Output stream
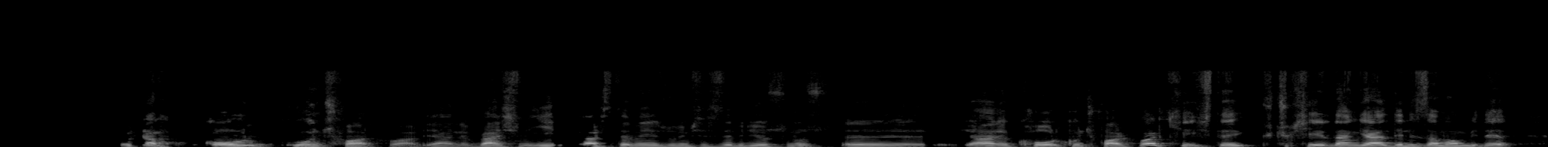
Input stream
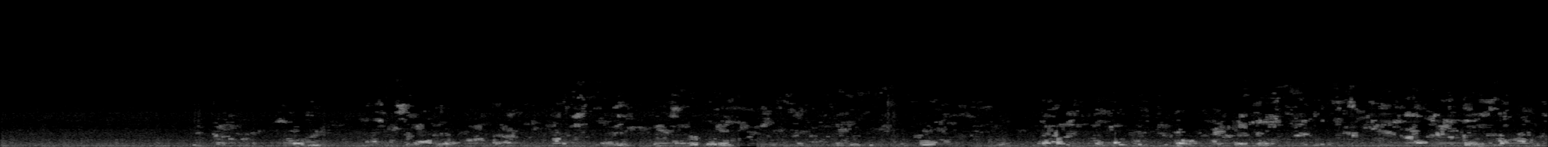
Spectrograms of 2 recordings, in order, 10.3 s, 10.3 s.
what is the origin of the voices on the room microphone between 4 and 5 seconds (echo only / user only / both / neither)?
echo only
